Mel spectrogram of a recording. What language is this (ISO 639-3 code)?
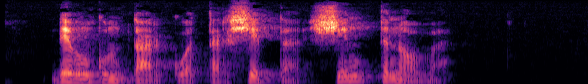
glg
